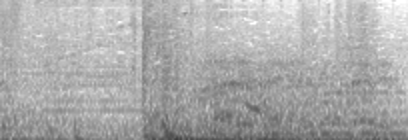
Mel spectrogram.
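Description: A heavy punch lands with a loud thud.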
